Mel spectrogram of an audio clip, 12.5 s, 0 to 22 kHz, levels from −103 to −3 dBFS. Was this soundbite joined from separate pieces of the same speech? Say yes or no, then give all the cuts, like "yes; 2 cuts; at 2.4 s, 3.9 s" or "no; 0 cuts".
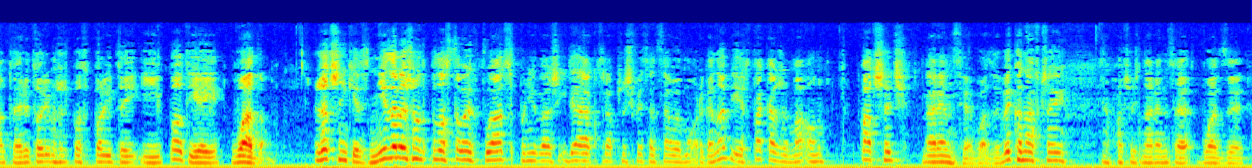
no; 0 cuts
